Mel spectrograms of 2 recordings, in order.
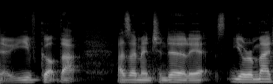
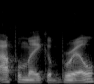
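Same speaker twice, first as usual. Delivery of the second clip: ordinary talk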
